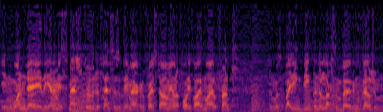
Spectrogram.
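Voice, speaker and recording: A man narrating a 1940s wartime newsreel in a dramatic, emphatic announcer style, with old newsreel sound. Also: mid-range voice. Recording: dull lo-fi 1940s newsreel soundtrack under loud orchestral music. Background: loud score.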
